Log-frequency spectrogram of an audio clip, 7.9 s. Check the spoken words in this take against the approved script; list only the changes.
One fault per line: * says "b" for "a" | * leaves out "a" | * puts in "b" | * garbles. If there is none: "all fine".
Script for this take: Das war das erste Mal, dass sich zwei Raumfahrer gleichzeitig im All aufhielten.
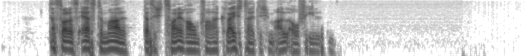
all fine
